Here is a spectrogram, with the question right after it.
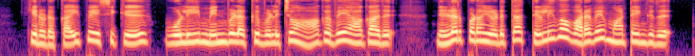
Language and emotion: Tamil, sad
